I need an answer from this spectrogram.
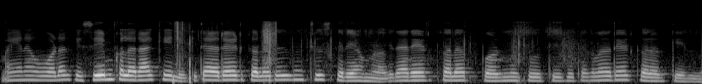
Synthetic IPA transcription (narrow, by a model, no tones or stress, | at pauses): ma̰ɡjanaʋɔɽəɾkesemkələɾakelikit̪aɾeɽkələɾt͡ɕuːskəɾiɦəmɭəkit̪ãɾeɽkələɾpəɽmisɦot̪ikit̪akələɾeɖkələɾkelːə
